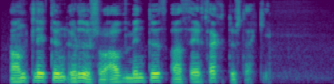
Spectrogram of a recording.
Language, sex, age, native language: Icelandic, male, 30-39, Icelandic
